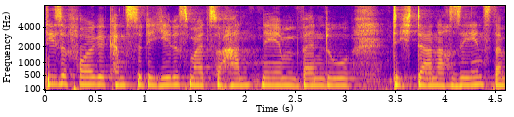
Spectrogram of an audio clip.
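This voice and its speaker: A woman with a gentle tone and medium pitch, over noticeable background noise. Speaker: podcast host and meditation guide. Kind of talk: guided meditation. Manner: slow, calm and soothing with long pauses; soft-spoken, gentle.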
